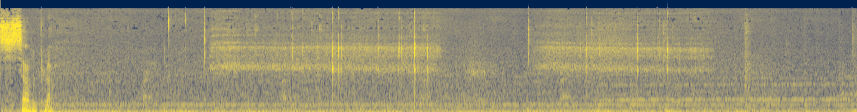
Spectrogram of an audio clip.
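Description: A young man talks quietly into a close microphone.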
